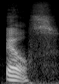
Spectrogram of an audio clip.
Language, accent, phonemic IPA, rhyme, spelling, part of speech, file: English, US, /ɛls/, -ɛls, else, adjective / adverb / conjunction, En-us-else.ogg
- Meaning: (adjective) Other; in addition to previously mentioned items; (adverb) Otherwise, if not; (conjunction) For otherwise; or else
